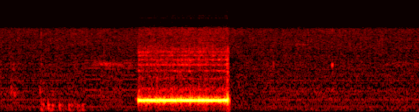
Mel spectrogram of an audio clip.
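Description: Telephone ringback tone: a single steady beep about a second long, heard over the line while an outgoing call rings before it is answered.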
